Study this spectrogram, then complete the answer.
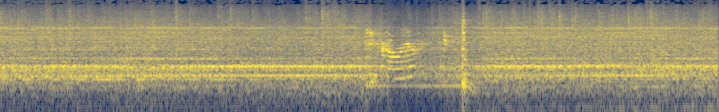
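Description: A model train hums and clatters steadily along its track.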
